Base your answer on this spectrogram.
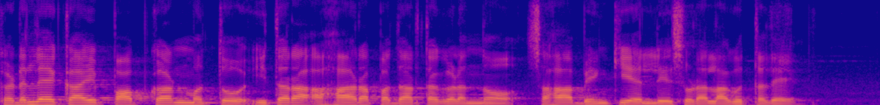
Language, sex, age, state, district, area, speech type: Kannada, male, 18-30, Karnataka, Chikkaballapur, rural, read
